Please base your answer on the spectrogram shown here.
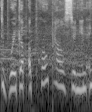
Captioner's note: screaming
